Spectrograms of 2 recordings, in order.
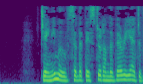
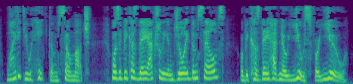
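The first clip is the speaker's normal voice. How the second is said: loud, higher, taunting; venomous taunt; 5 semitones higher, 6 dB louder than usual. Acted. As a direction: needle her with contempt. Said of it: "The venom in Anne's voice".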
